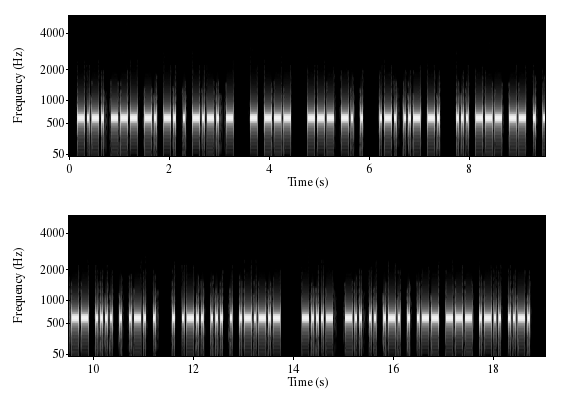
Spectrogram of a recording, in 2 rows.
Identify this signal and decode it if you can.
Morse code, heard as a keyed tone, about 25 wpm, 600 Hz. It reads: CONNECT TO ONE RUN SOMEWHERE ELSE. <BT> DIREWOLF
